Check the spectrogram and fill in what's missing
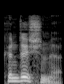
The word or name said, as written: conditioner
